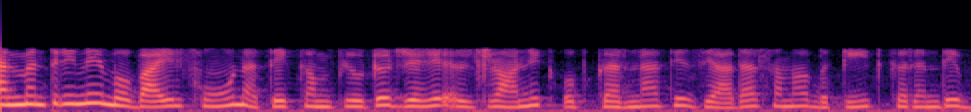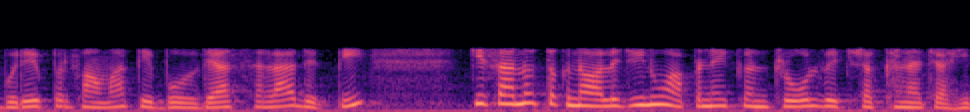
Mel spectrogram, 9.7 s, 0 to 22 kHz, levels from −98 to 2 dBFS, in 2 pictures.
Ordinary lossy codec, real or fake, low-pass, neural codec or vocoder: none; fake; 3.6 kHz; codec, 16 kHz, 4 kbps, FunCodec, trained on Chinese and English, 50 frames a second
